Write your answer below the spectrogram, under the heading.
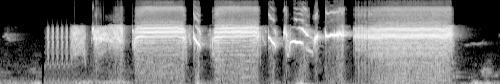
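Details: Baya weaver in strong clear song for training other birds: a quick ticking rattle opens into loud buzzy bursts, looping whistled notes, and a closing drawn-out sizzling wheeze.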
